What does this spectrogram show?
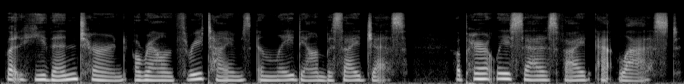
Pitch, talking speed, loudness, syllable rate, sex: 205 Hz, 140 wpm, -19 LUFS, 4.3 syllables/s, female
